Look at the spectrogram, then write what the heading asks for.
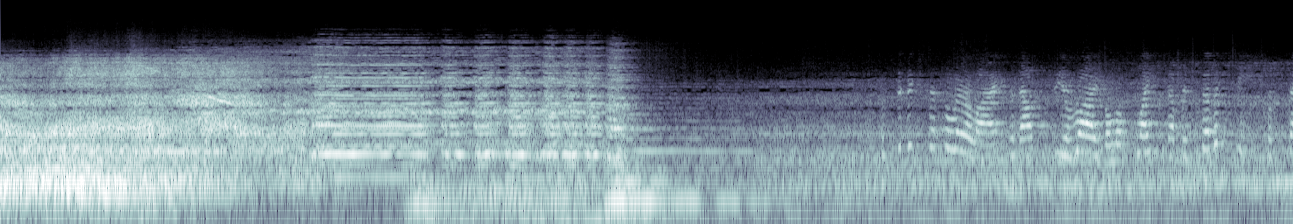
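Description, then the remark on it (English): A steady, loud roar of airliner jet engines with a high whine as the plane taxis up to the ramp, following another jet, runs for several seconds, then drops to a lower rumble as a voice speaks over the engine noise. “You taxied up to the ramp, Mel. I've had it. Just follow that last jet.”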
